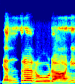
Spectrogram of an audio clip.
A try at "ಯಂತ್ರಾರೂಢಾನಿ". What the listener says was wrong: ಯಂತ್ರಾರೂಢಾನಿ ದೀರ್ಘಗಳು ನೋಡಿ.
